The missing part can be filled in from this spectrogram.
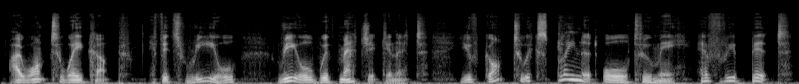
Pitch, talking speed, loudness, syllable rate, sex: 110 Hz, 150 wpm, -21 LUFS, 4.1 syllables/s, male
